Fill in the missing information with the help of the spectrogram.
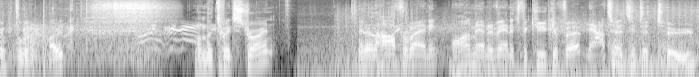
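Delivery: usual speaking voice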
